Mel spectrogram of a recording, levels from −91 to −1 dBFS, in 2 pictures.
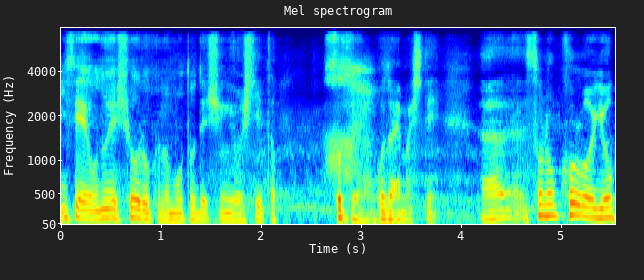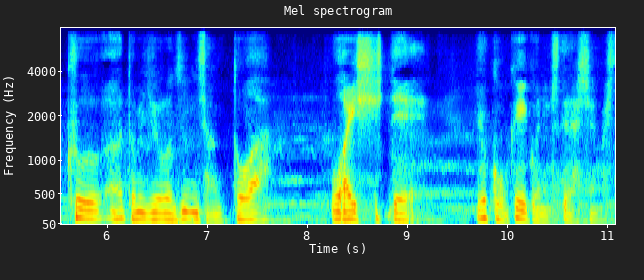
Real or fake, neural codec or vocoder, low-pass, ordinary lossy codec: fake; codec, 24 kHz, 1.2 kbps, DualCodec; 7.2 kHz; none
